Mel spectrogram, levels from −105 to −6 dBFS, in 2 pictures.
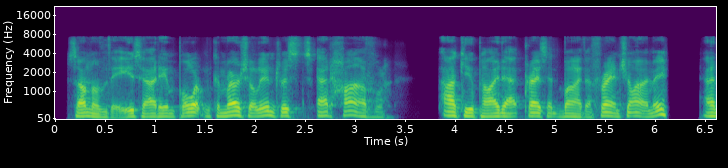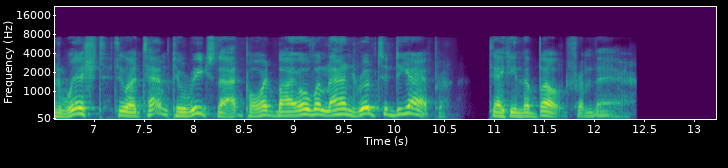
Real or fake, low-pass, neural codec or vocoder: fake; 7.2 kHz; codec, 16 kHz, 4 kbps, X-Codec, HuBERT features, trained on general audio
